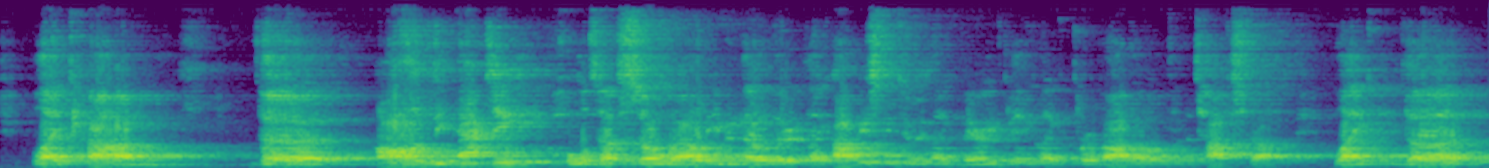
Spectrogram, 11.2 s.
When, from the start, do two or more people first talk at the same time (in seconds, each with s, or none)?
none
